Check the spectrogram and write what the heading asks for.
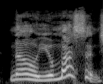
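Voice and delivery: high, loud protest; yell. A narrator's reading. Grandmother forbidding her grandson, alarmed yell. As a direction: yell to stop him going. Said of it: "she yelled".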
